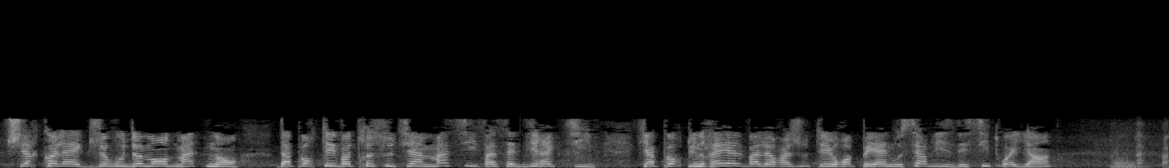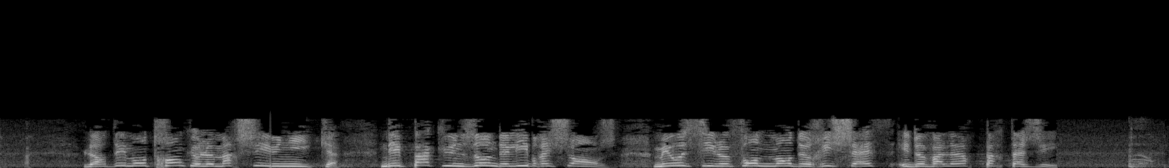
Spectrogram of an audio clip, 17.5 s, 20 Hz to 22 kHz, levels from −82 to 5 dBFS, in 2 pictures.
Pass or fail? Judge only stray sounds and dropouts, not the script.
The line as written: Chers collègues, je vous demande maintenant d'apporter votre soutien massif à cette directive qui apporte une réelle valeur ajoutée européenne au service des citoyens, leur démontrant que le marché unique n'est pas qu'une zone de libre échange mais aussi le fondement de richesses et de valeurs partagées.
fail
